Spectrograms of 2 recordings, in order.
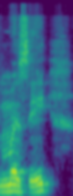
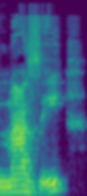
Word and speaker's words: Muzzy: it for them and even when i shorten my name to muzzy i still get people calling me mazzy i don't know how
